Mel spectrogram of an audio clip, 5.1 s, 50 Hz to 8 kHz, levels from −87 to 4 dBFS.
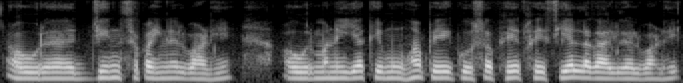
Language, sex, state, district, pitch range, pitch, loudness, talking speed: Bhojpuri, male, Uttar Pradesh, Deoria, 165-180 Hz, 175 Hz, -16 LUFS, 175 wpm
